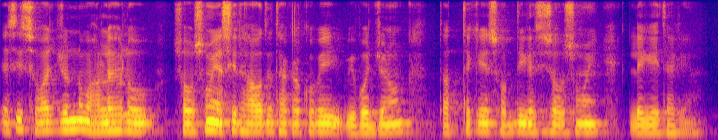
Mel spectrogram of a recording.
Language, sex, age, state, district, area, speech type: Bengali, male, 45-60, West Bengal, Purulia, urban, spontaneous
